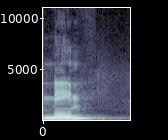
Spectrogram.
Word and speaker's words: Mem: We pronounce it Mem.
